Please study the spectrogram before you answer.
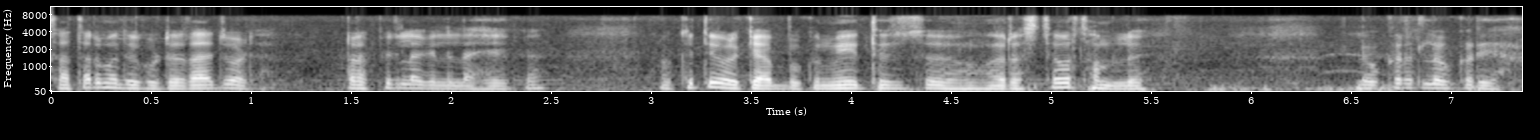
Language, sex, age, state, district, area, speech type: Marathi, male, 18-30, Maharashtra, Satara, rural, spontaneous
